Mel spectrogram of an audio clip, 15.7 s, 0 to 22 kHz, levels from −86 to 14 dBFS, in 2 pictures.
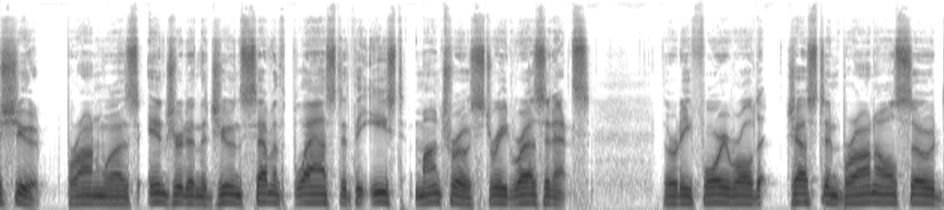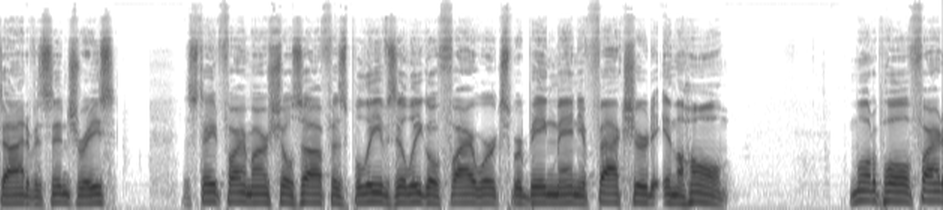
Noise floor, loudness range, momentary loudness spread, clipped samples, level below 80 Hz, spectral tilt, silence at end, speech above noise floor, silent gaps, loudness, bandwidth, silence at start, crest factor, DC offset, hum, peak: -64 dBFS; 2 LU; 6 LU; under 0.1%; -48 dBFS; -5 dB/octave; 0 s; 49 dB; none; -16 LUFS; 17 kHz; 0 s; 12 dB; under 0.1%; none; -2 dBFS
